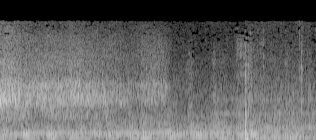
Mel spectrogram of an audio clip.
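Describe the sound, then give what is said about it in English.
A car is driven fast inside a parking garage, its engine giving a loud, steady roar that runs throughout, with one short sharp burst near the end. “What the hell are you doing out in the parking garage? You were driving like a maniac.”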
